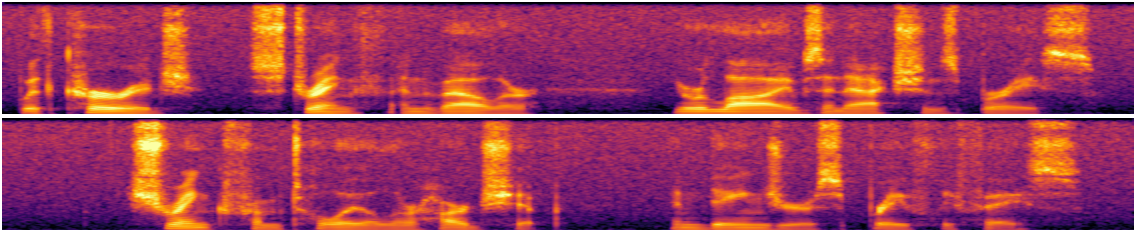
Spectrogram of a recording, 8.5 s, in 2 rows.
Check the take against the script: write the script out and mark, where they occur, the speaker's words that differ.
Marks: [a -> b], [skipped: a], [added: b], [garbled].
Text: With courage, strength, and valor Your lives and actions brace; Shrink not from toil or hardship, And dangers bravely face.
With courage, strength, and valor Your lives and actions brace; Shrink [skipped: not] from toil or hardship, And dangers bravely face.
